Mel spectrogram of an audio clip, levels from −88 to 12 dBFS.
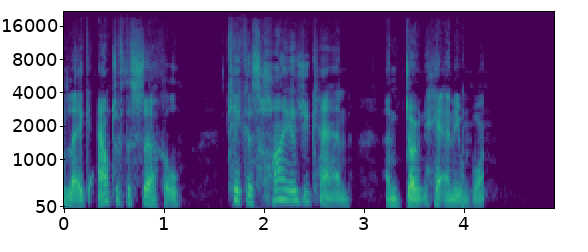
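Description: At 3.97 s, just after "can and don't hit", the speech shows frames out of order until 4.19 s. Two adjacent blocks of about 105 ms each were swapped, which fits runs of four frames. The stretch plays back-to-front by halves. It sounds like a garbled flutter.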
